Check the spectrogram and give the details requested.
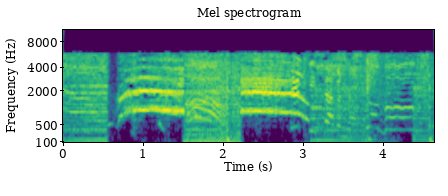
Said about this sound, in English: And they can write songs about them, make goats scream.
